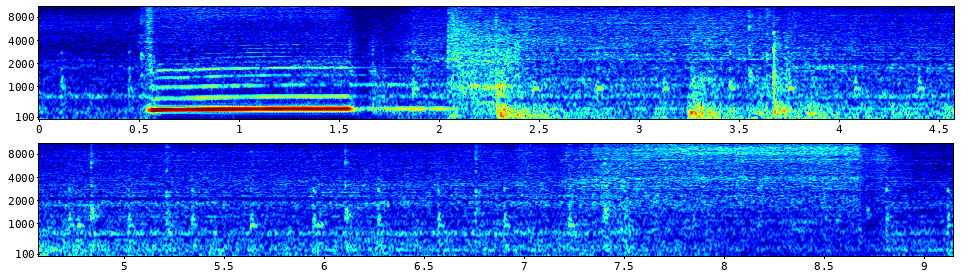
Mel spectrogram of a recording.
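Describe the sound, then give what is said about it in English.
A steam locomotive resting at Glenfinnan station lets out a short, loud whistle blast, then settles into a steady, broad hiss of steam venting from the funnels and round the edges, broken by a couple of heavy chuffs, with no voices. “One train's gone by, steam's coming out the funnels and round the edges.”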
